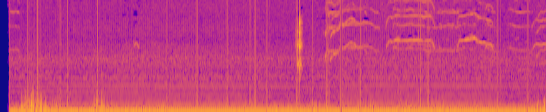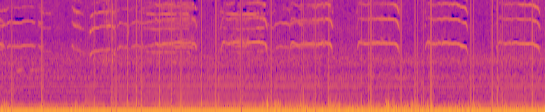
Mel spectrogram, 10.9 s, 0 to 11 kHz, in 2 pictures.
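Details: Common kestrels at a nest in Brest during feeding on 6 June 2022 give thin, high calls, each note arching up then down, repeating quickly and overlapping as if from several birds, over a steady low hum.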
